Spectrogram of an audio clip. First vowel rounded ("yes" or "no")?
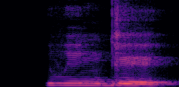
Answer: no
